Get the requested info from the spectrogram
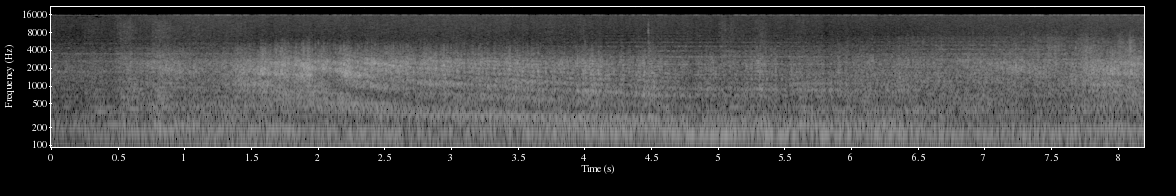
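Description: Propeller-driven piston aircraft engines running together, a dense steady sound of several engines with their pitches slowly shifting; it swells up in the first second, then holds.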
